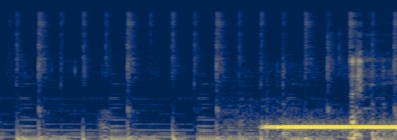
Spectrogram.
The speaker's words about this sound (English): Oops, I didn't know you're dialing already.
